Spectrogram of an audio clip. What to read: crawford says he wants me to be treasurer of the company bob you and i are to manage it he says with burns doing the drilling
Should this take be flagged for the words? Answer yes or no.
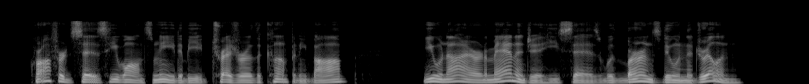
no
